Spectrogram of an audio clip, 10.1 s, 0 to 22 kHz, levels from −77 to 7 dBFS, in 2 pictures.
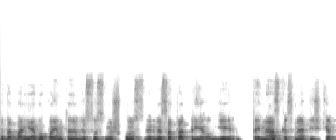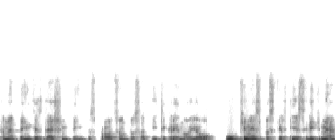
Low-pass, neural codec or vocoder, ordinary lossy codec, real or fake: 9.9 kHz; vocoder, 44.1 kHz, 128 mel bands every 512 samples, BigVGAN v2; Opus, 16 kbps; fake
